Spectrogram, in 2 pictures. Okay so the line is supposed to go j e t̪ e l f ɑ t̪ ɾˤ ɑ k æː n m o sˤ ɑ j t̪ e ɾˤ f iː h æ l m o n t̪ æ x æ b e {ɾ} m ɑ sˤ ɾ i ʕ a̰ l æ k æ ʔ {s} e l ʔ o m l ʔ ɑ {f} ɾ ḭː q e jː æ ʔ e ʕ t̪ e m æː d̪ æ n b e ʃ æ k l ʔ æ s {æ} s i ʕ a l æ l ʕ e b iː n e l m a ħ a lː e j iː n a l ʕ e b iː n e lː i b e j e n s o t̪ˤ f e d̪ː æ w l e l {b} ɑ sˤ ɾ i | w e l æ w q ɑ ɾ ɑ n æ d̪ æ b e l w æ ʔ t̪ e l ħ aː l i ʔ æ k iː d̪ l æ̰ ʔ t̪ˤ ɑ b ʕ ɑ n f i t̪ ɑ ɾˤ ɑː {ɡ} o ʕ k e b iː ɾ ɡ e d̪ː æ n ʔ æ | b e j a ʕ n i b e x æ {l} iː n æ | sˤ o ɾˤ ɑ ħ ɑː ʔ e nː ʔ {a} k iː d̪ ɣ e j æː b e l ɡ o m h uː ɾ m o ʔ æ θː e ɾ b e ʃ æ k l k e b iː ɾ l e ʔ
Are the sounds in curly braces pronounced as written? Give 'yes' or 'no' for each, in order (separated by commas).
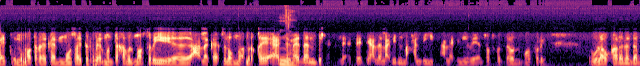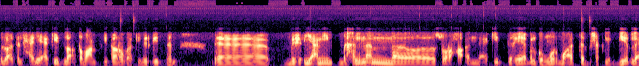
no, yes, yes, no, no, yes, no, no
